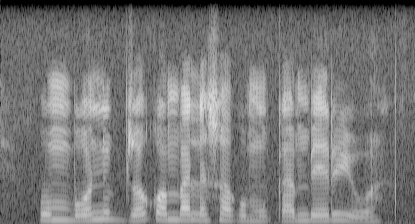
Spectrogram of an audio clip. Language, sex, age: Tsonga, female, 19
